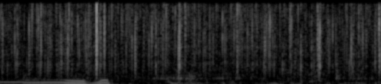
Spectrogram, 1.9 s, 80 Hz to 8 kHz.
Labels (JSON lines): {"label": "biophony, cascading saw", "recorder": "SoundTrap 600 or HydroMoth"}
